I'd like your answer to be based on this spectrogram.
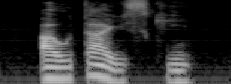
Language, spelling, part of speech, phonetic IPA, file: Polish, ałtajski, adjective / noun, [awˈtajsʲci], Pl-ałtajski.ogg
